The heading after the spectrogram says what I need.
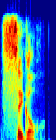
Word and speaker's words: Sigil: but the place that we are in is sigle uh don't get it wrong they do make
